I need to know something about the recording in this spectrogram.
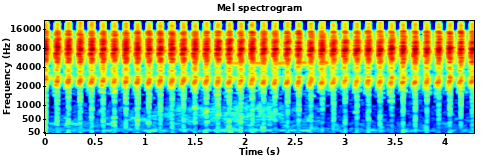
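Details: Belalang kecek katydid in ngerol, a continuous rolling delivery described as clear yet coarse: a steady train of harsh, high, buzzy pulses, about seven per second, evenly spaced throughout with no other sounds.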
